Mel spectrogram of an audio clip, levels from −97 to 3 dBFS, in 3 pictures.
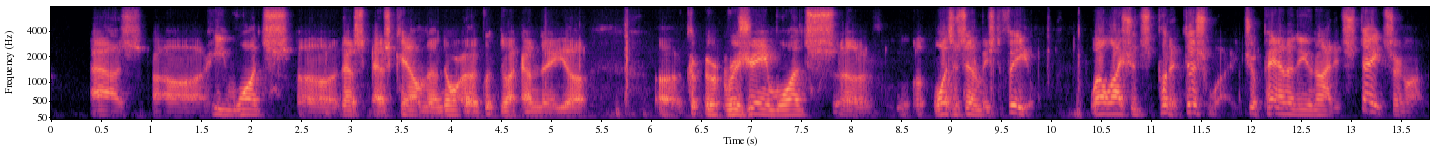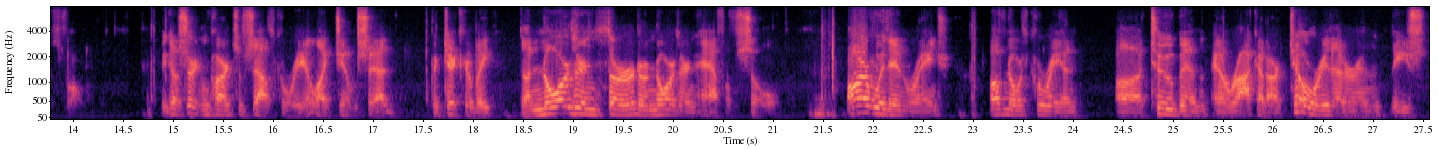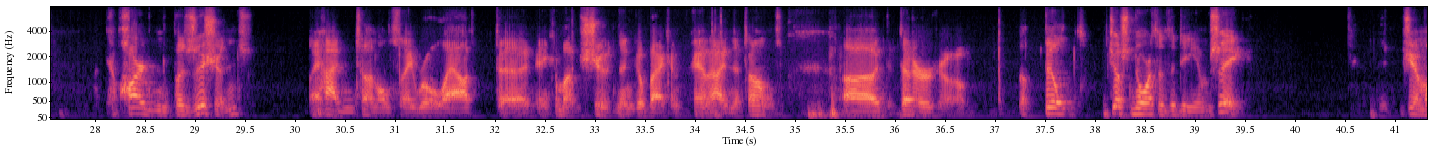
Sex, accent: male, American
